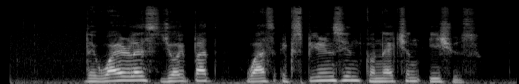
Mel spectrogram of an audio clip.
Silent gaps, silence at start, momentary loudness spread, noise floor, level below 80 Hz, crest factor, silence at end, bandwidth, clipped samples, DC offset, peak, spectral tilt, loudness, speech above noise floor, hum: none; 0.85 s; 13 LU; -52 dBFS; -50 dBFS; 18 dB; 0.45 s; 16 kHz; under 0.1%; under 0.1%; -6 dBFS; -6 dB/octave; -24 LUFS; 29 dB; none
